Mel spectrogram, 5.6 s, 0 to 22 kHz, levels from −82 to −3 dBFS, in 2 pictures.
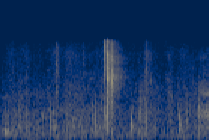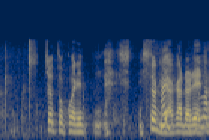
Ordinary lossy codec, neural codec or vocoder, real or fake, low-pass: none; none; real; none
